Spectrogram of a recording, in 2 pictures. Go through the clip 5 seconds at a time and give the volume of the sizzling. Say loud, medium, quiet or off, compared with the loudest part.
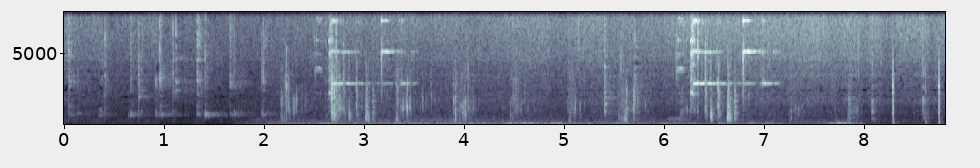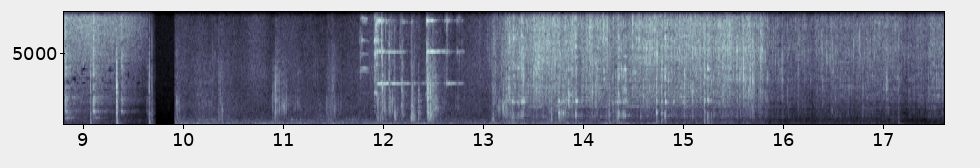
medium, medium, loud, medium.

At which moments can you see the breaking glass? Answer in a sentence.
You can hear the breaking glass from 2.5 to 3.5 s, from 6.1 to 7.2 s and from 11.8 to 12.8 s.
